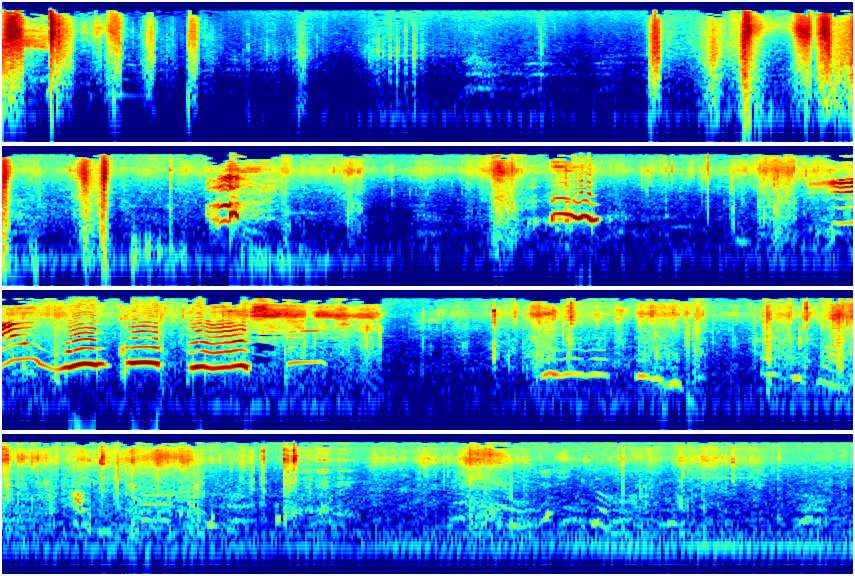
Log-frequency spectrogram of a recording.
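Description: High, wavering vocal squeals without words, a few short calls between about five and ten seconds in, amid scattered knocks and rustles.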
